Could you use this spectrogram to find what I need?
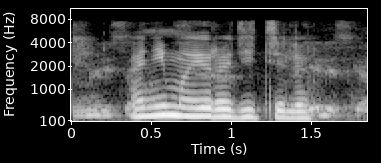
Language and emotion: Russian, neutral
